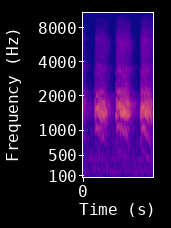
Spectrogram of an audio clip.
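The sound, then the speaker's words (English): A mother crow caws near a fledgling in a backyard, giving three loud, harsh caws at an even pace with short silent gaps between them. “That sound you hear is the mother crow, and there is a little fledgling crow out here.”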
